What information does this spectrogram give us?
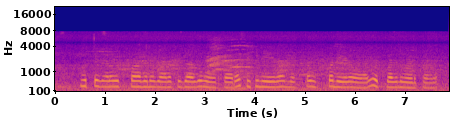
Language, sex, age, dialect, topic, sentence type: Kannada, female, 18-24, Dharwad Kannada, agriculture, statement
